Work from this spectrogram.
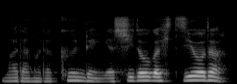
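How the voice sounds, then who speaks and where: A woman's voice: fairly even intonation, fairly quick, dark tone. A woman playing a defiant Russian ex-officer in a radio drama, blunt and challenging. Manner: blunt, challenging, low and clipped. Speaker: former Russian imperial soldier. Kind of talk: hobby radio drama acting.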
